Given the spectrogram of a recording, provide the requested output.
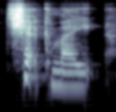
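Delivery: usual speaking voice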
